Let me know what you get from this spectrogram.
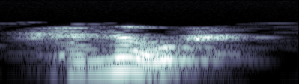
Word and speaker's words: Henoch: Instead of Enoch, you have the word Henoch, but it's the same. And why? I cannot tell you, because the Hebrew word is, and this is the literal pronunciation, Henoch, but at times, even the 1901 translates it Enoch, and at times it translates it Henoch.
